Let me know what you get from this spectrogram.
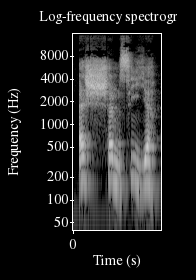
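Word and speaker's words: الشمسية: Ici, on dit al-shamsiyah. On ne prononce pas le lam, mais plutôt on dédouble la lettre qui suit.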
